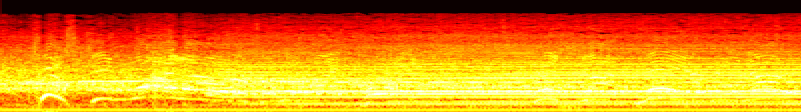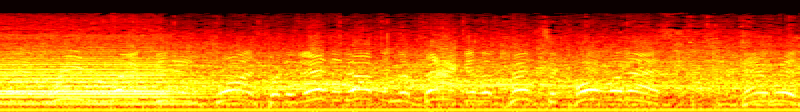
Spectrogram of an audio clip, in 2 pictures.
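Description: Arena goal horn sounding one long, steady blast, starting about a second in and stopping about five seconds in, over a cheering crowd, signalling a home-team goal.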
